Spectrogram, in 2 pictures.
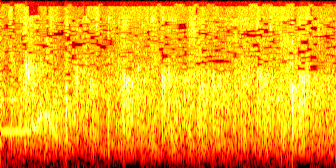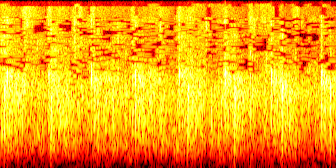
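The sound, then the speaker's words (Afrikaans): An audience applauds for the Lord steadily for about five seconds, a dense, even wash of many hands clapping at a fairly loud level with no voices standing out. “Geef vir die Here 'n groot hande klap.”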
